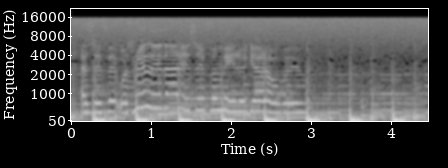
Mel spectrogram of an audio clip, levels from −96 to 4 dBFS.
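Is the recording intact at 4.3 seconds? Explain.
No, low bit depth with noise shaping runs throughout, including 4.3 s: only 5 bits, with rounding error pushed upward into a steady, thin hiss nearly as loud as the sound.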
